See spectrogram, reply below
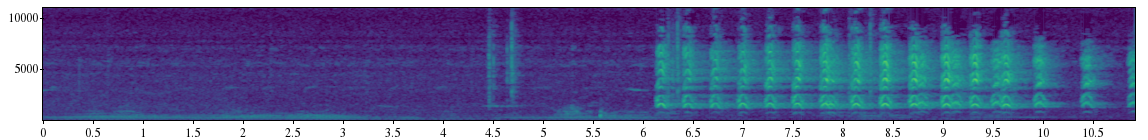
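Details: Crows break into rapid, harsh caws, three or four a second, about a minute after the sky went dark in the total solar eclipse of 8 April 2024 by the river at Piqua, Ohio, as birds flew from the trees.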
